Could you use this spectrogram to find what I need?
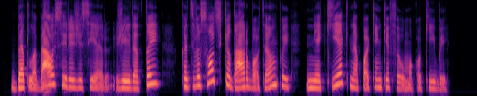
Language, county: Lithuanian, Kaunas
